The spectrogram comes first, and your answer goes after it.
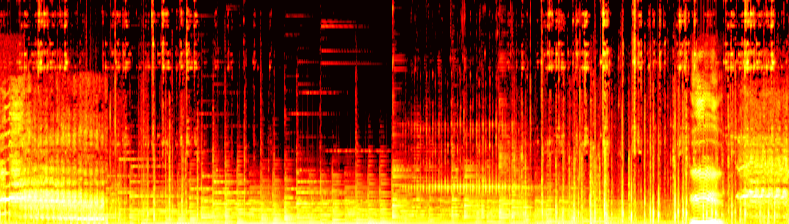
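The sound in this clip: A horse clip-clopping as it is ridden by a rider with an injured foot, set under steady music, with a sharp neigh rising and falling near the end.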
